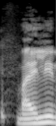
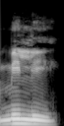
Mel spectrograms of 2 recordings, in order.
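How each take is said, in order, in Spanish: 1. La primera vocal suena como la vocal de 'mile'. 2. La primera vocal suena como la vocal de 'mill'. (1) "Miley no"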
